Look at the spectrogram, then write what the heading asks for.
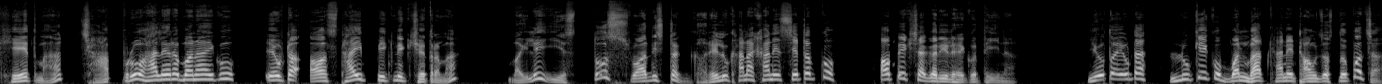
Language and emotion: Nepali, surprised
